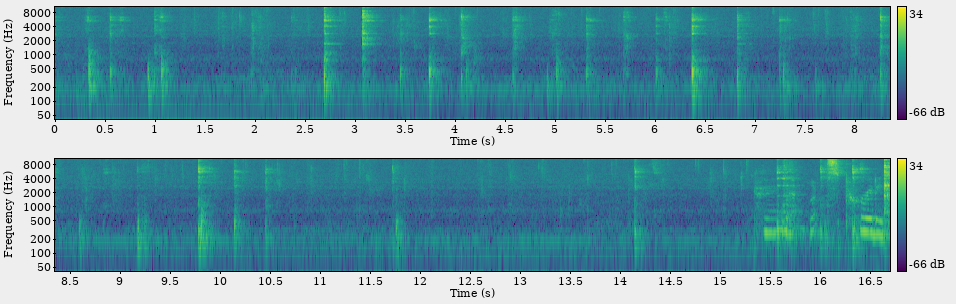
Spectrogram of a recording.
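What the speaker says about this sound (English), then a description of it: "Now then I'm going to mix all this up." A utensil scrapes and clinks against a dish while ingredients for a Thanksgiving dinner are mixed, sharp taps coming in an irregular stream, growing busier and louder near the end.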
